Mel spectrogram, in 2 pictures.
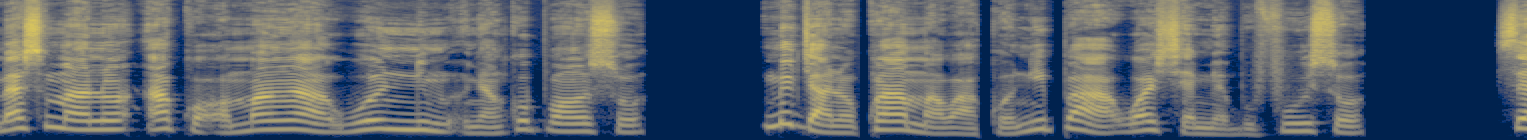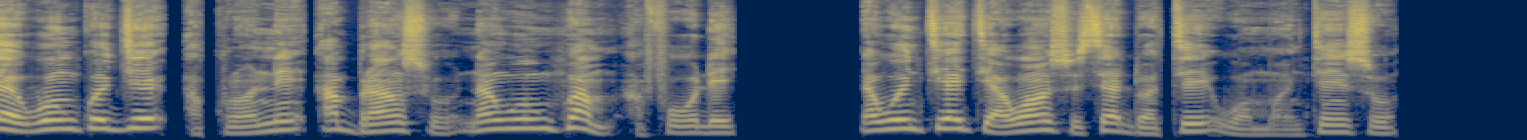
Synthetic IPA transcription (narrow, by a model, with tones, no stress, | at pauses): mɛ˦sʊ˦mã˨nʊ̃˦ʔa˦kʰɔ˨ɔ˨mã˦na˨wɔ̃˦n˦nĩ˦˨mo˨ɲã˨ŋko˦pɔ̃˦n̩˦sʊ˦ | m̩˦mĩ˦d͡ʑa˨nʊ̃˨kʷʰã˦mã˨wɔ˨a̰˨kʰɔ˨nĩ˦pa˦a˨wɔ˦ɕɛ˨m˨æ˨bu˨fuː˦sʊ˨ | sɛ˦wɔ̃˦ŋ̩˦kʰʷo˦d͡ʑe˦a˨kʰʊ˨ɾɔ̃˨nɪ̃˦a˦bɾã˦n˦sʊ˨nã˦wɔ̃˦ŋ˦hã˦ma˨fʊː˦dɪ˦ | nã˨wɔ̃˦n̩˦tʰi˦æ˦tʰi˨a˨wɔ̃˦n̩˦sʊ˨sɛ˦dɔ˨tʰɪ˦wɔ̰̃˨mɔ̰̃˨n˨tʰɪ̃˦n˦sʊ˦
